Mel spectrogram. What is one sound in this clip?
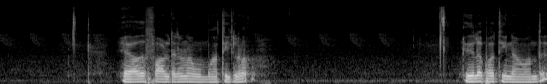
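Plastic clicks and taps as hands turn a small charger.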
